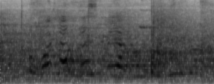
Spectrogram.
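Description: A single thump in a large echoing sports hall, followed by faint chatter of people talking in the hall.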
